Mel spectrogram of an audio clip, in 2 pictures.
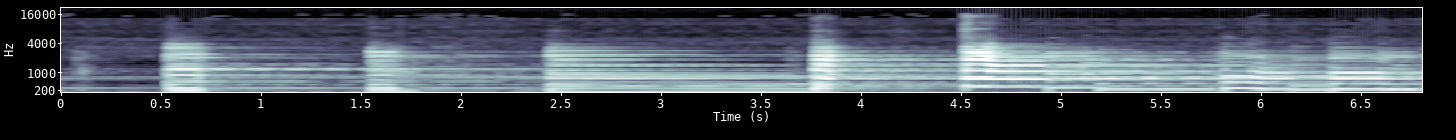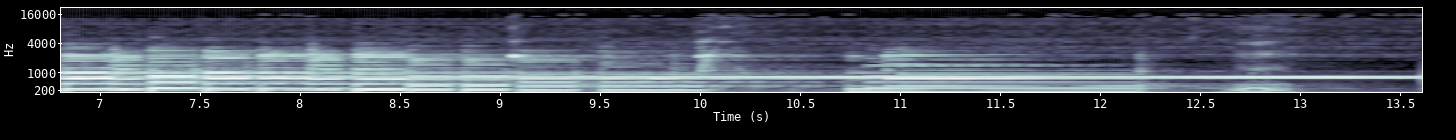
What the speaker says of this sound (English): Let's boost up the reverb.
